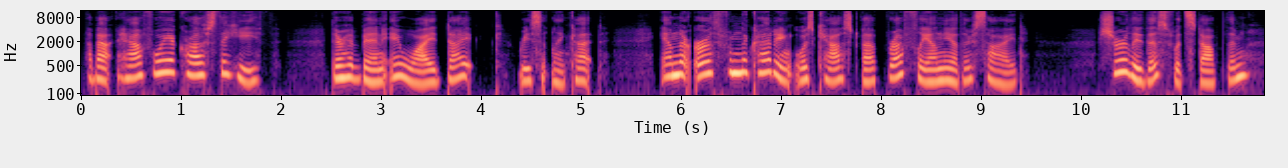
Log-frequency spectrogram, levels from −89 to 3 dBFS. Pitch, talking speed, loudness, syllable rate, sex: 250 Hz, 160 wpm, -17 LUFS, 4.8 syllables/s, female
